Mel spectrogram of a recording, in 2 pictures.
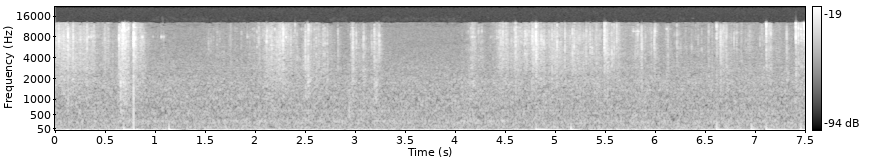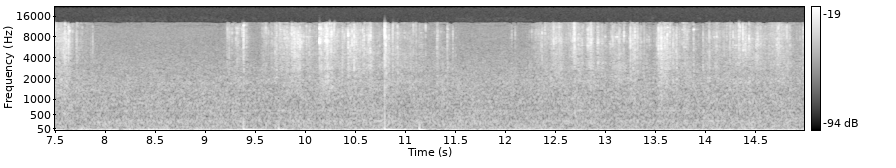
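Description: Small painted metal scrapbooking brads with star and flower heads lie scattered on a bamboo mat while fingertips sweep and stir them. They give off quiet, bright jingling and clinking in repeated bursts over a soft, steady hiss.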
